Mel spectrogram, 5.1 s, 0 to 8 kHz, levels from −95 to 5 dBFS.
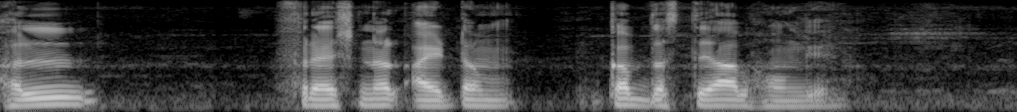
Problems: none marked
